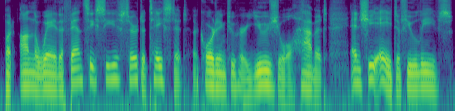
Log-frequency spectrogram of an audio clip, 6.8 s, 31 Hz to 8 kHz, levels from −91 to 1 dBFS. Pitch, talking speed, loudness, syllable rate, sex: 110 Hz, 195 wpm, -18 LUFS, 5.0 syllables/s, male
